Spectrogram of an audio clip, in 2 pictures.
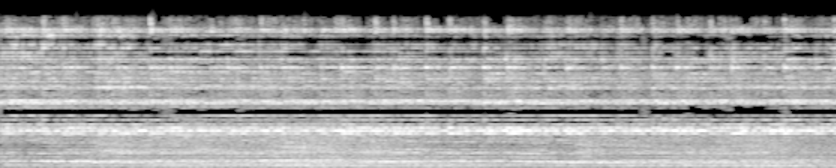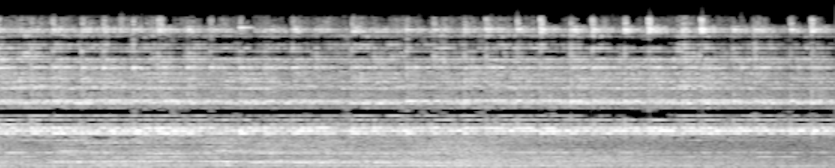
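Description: Crowd in a large, echoing church giving long cries that rise and fall, over a continuous high jingling ring of bells.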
